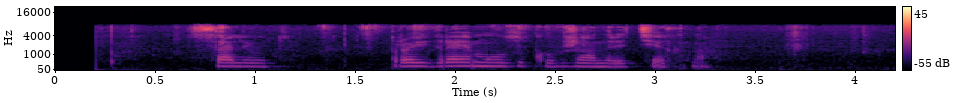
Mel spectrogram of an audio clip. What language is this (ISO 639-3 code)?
rus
